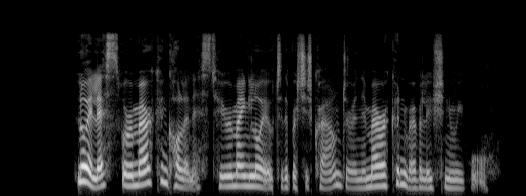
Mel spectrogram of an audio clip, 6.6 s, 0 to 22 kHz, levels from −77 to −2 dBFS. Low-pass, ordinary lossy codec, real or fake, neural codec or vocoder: 10.8 kHz; none; real; none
